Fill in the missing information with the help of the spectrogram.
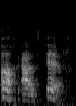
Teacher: that hallmark quavering voice that peaks up in intonation at the end of the sentence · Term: uptalk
